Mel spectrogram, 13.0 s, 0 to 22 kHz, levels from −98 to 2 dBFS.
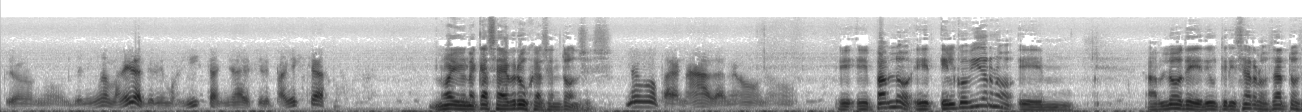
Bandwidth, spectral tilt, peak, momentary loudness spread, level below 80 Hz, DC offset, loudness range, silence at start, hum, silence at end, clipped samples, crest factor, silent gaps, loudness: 11.5 kHz; -7.5 dB/octave; -2 dBFS; 18 LU; -36 dBFS; under 0.1%; 6 LU; 0.05 s; none; 0 s; under 0.1%; 16 dB; none; -17 LUFS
